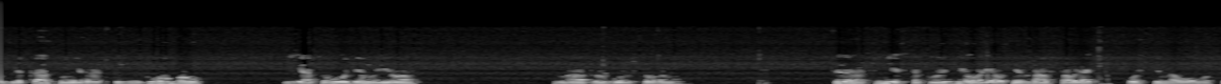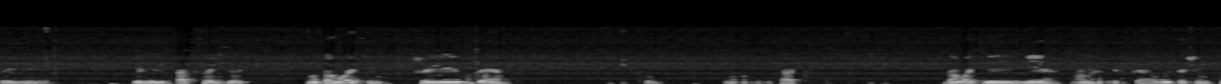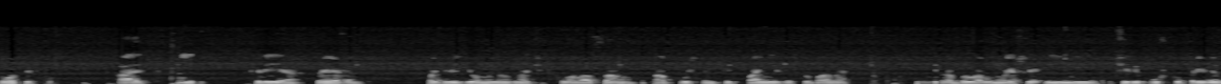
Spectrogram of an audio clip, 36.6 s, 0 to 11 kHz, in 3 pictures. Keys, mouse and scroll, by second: 1.9-6.0 drag, 6.5-7.5 middle drag, 9.7 KP_1, 10.8 KP_3, 11.9 shift+middle click, 16.8 shift+d, 18.2 click, 23.1 e, 24.1 click, 26.0 alt+p, 28.8-30.6 drag, 31.6-33.1 drag, 33.3-35.0 middle drag.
